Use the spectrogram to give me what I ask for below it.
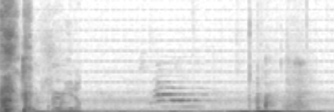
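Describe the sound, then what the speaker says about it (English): A pet cat meowing in a room, a short clear meow in the middle of the clip, with a person talking before and after it. "My cat just walked in the room."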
